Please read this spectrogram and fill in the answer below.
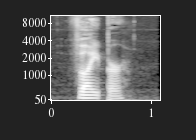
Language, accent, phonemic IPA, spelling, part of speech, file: English, US, /ˈvaɪpɚ/, viper, noun, En-us-viper.ogg
- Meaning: 1. A venomous snake in the family Viperidae 2. Any venomous snake 3. A dangerous, treacherous, or malignant person 4. A person who smokes marijuana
